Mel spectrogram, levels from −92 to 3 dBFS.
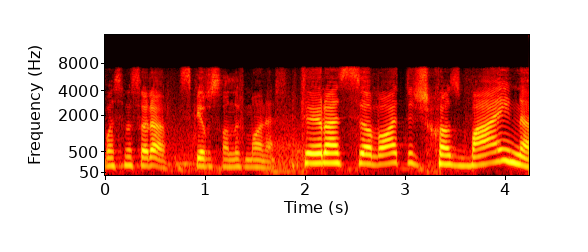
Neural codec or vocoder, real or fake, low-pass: codec, 16 kHz, 0.5 kbps, X-Codec, HuBERT features, trained on balanced general audio; fake; 7.2 kHz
